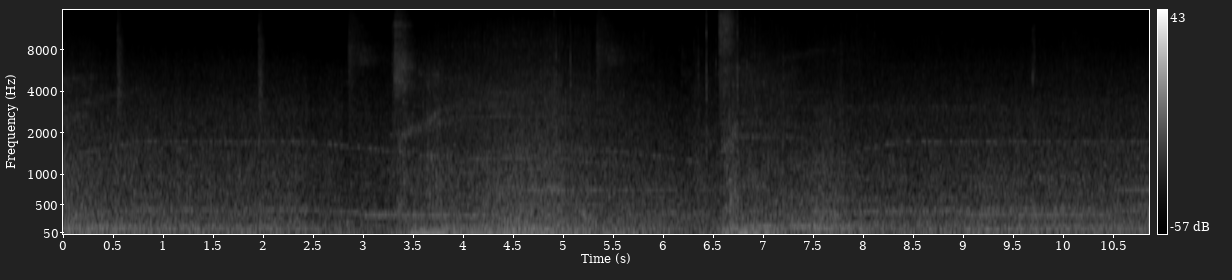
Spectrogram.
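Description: An off-road truck engine rumbles and revs steadily.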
